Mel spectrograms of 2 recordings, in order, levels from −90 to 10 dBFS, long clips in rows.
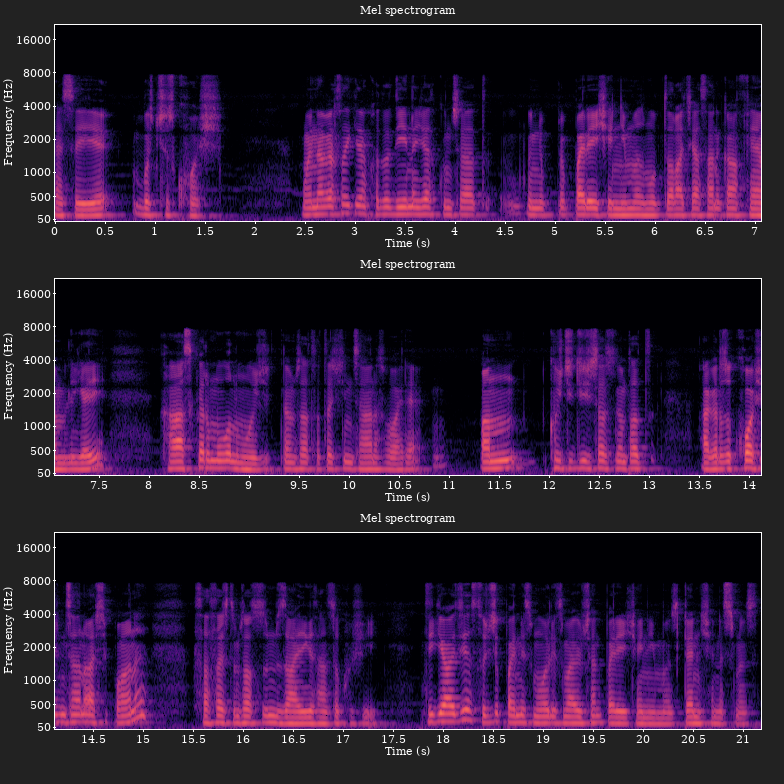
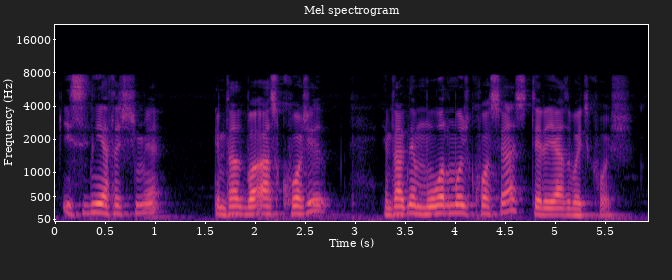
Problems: background sounds at intervals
